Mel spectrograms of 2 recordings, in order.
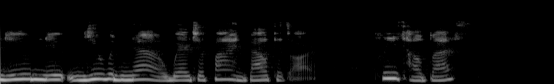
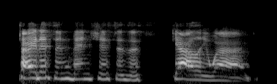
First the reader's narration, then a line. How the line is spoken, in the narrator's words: she shouted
